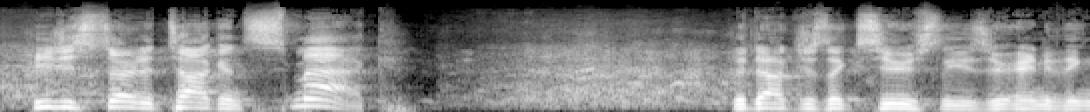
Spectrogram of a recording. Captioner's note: laughter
